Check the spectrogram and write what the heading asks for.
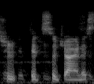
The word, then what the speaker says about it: Seginus: No, I think it's Seginus. The actual word that Seginus is a type of a star, and in that context, that is the pronunciation Seginus.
